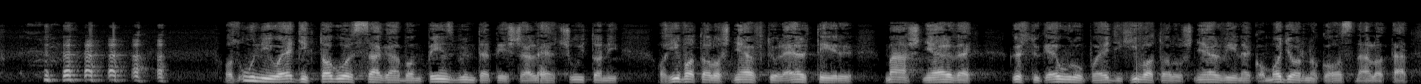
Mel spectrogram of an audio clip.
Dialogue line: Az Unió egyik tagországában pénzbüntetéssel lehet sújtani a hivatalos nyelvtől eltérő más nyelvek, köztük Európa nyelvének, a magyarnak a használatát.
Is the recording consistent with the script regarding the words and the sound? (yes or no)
no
